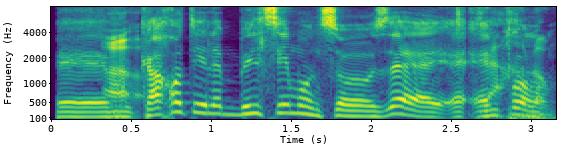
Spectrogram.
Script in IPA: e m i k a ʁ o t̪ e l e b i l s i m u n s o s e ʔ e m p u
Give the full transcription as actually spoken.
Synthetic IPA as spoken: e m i k a χ o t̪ i l e b i l s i m o n s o z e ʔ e n p o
